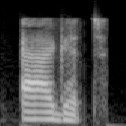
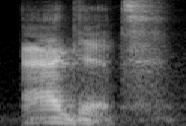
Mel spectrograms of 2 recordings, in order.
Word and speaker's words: Agate: Agate. What language does that come from? Because nothing about that word should be pronounced that way. Yeah, exactly, Blade Devel. Agate. Because it has a G, an A, a T, and an E in that order.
